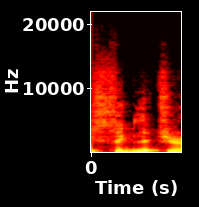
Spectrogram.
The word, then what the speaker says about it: signature: of your nature and if you see see signature in that particular sense the g is pronounced but in the word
